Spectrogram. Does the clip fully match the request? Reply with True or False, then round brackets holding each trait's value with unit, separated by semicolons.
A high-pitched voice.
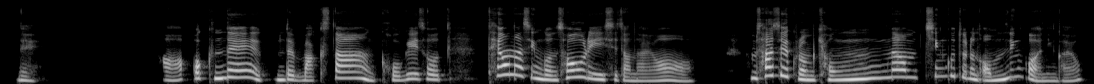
True (235 Hz)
